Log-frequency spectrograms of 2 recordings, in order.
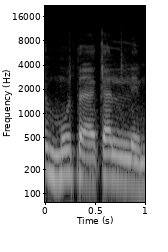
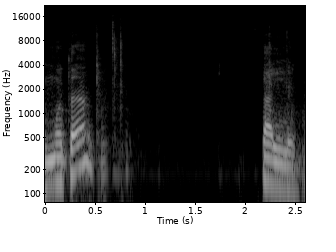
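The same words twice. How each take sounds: First: Said in the usual way. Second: মুতাকাল্লিম drawn out very slowly, ল্লি and ম held; slow syllable drill. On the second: Shown as a demonstration. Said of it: "এটাকে বলে মুতাকাল্লিম".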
